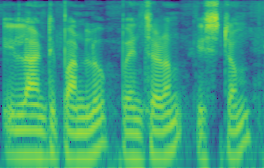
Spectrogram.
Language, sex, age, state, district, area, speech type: Telugu, male, 30-45, Telangana, Karimnagar, rural, spontaneous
